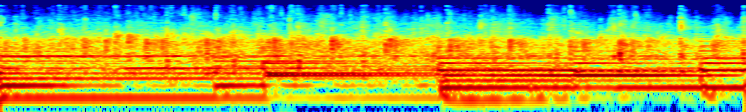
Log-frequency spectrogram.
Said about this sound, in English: That was a good time to clap.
